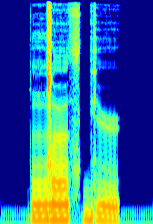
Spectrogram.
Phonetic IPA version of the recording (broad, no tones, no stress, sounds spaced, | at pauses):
ŋ͡ǀ œ̃ s ɡʲ ʉ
